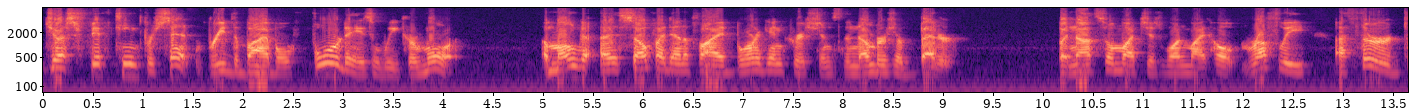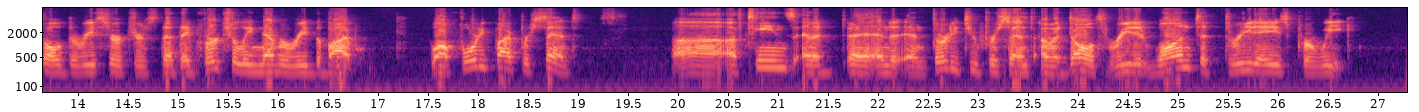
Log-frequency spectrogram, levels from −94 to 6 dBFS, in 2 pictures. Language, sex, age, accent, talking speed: English, male, 30-49, American, 125 wpm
